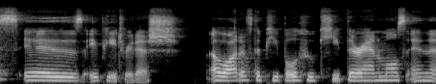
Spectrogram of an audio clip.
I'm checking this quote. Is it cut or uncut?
cut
